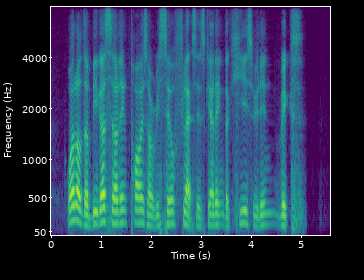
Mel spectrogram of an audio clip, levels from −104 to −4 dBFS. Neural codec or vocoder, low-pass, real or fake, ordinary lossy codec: codec, 16 kHz, 0.8 kbps, ZipCodec; none; fake; none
